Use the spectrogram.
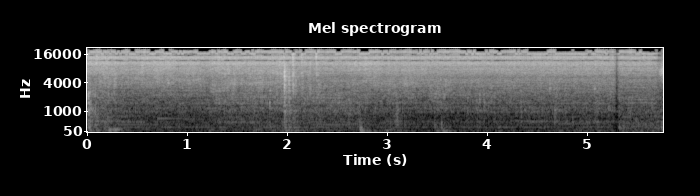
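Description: King oyster mushrooms washed under a running kitchen tap, a steady rushing stream of water with a brief knock of handling partway through, no voices.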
